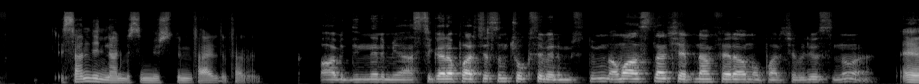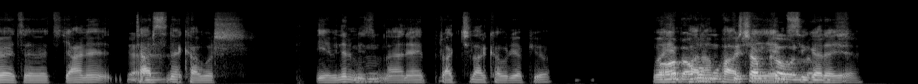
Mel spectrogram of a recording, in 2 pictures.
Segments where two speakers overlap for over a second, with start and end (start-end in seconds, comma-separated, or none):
15.8-17.8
